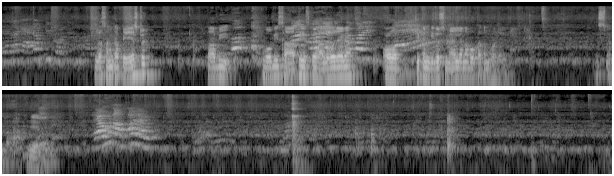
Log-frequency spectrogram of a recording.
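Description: A wooden spatula scrapes and knocks against a pan as food is stirred.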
